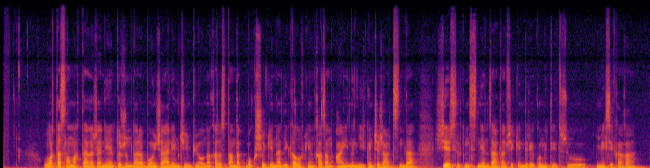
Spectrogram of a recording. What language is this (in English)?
Kazakh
